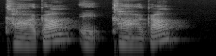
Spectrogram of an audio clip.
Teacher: Le kiok final de ka n'est pas étouffé puisqu'il est suivi d'une voyelle.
